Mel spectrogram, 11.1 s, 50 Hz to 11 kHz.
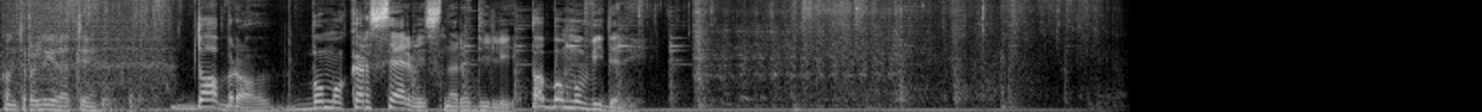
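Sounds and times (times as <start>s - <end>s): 
speech: 0.0s - 4.9s
car engine turning over and running: 0.0s - 8.4s.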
